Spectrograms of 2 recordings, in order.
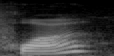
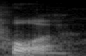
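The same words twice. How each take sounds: First: The name is said so it avoids sounding like 'whore'. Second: The name is said so it sounds like 'whore'. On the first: This is the changed form used to avoid teasing. The speaker calls it wrong. "I used to say that my last name was Hua, which it's not" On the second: This is the real form of the name. The speaker calls it right. "It's Hua"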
